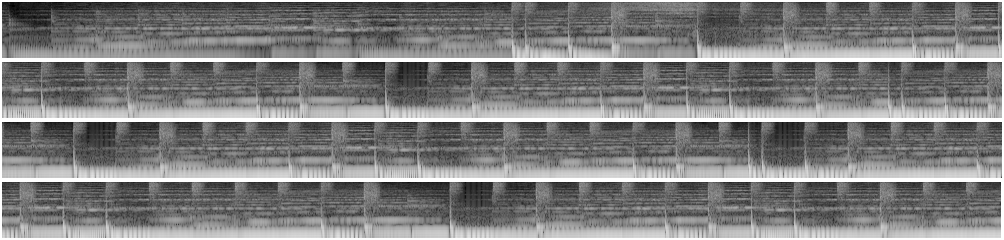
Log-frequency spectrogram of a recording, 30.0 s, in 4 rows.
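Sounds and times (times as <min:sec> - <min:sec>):
boom bap beat: 0:03.6 - 0:29.9.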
